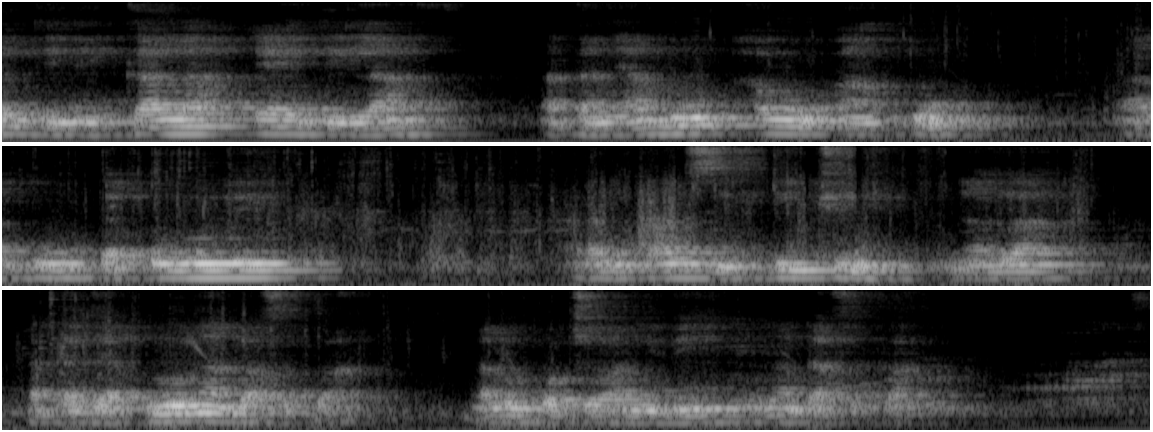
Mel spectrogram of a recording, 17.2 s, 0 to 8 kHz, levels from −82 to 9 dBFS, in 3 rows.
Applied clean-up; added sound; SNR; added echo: neural separator model SepFormer DNS4.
